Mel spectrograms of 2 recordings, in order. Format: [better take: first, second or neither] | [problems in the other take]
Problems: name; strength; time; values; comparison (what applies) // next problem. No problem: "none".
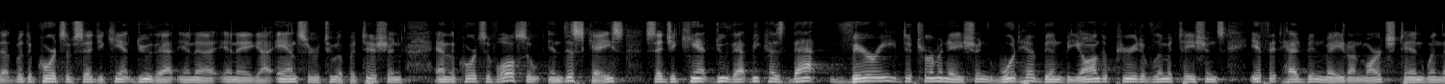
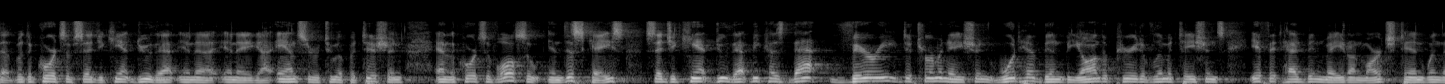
first | room echo; dies away in 0.7 s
